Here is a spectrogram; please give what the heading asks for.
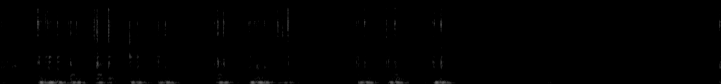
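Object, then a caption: Plastic computer keyboard. Fingertips and long white-painted nails tap on a compact wireless keyboard with black plastic keys and a grey metal-look frame, resting flat on a wooden table. Quick bursts of typing give short, dry clicks with a soft low thump and a bright plastic clack. The typing stops after about four and a half seconds, leaving quiet until a single tap at the end.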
